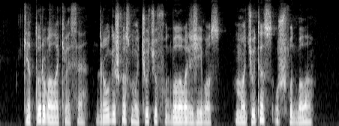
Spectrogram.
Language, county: Lithuanian, Panevėžys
